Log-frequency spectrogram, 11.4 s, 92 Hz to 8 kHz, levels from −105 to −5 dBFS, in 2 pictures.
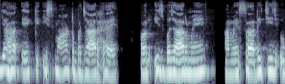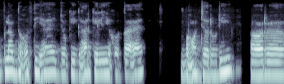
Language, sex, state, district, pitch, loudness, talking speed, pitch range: Hindi, male, Chhattisgarh, Balrampur, 165 Hz, -24 LUFS, 135 wpm, 155-180 Hz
